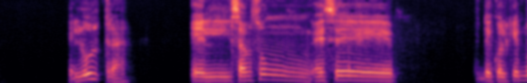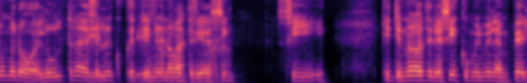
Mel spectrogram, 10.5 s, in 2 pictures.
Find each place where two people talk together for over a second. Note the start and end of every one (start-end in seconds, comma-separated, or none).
6.1-7.6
